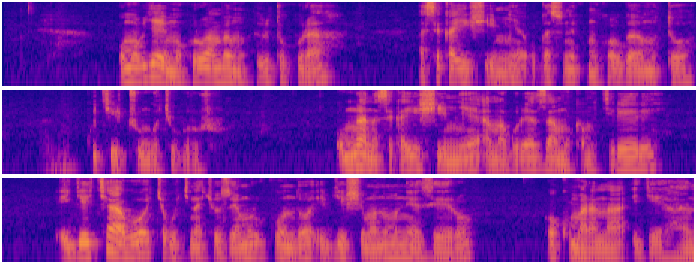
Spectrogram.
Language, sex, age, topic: Kinyarwanda, male, 25-35, education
